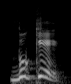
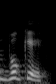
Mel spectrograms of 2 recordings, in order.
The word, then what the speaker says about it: bouquet: Next we have is the bouet. Here your t is silent. We don't pronounce or say the sound of t. So we have the booket. Now what's a bouet?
